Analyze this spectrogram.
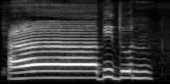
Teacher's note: عین باریک حرف ہے اور الف سے پہلے ہے تو عین کو جب باریک پڑھا جائے گا تو الف کو بھی باریک پڑھا جائے گا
